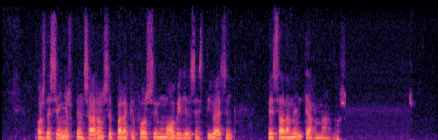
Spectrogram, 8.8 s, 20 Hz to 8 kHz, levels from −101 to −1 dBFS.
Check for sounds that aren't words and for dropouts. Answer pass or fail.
pass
